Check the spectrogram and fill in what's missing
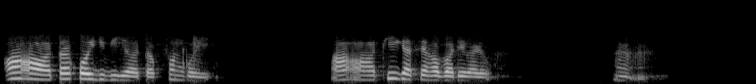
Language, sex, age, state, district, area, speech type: Assamese, female, 45-60, Assam, Nagaon, rural, conversation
